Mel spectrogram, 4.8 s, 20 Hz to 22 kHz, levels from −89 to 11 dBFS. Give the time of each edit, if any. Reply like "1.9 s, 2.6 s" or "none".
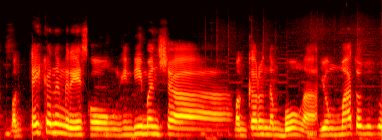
none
